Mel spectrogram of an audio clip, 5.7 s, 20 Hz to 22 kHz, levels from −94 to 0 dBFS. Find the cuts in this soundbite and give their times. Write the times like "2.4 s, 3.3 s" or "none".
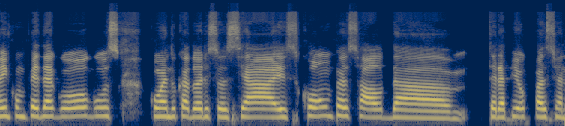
none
